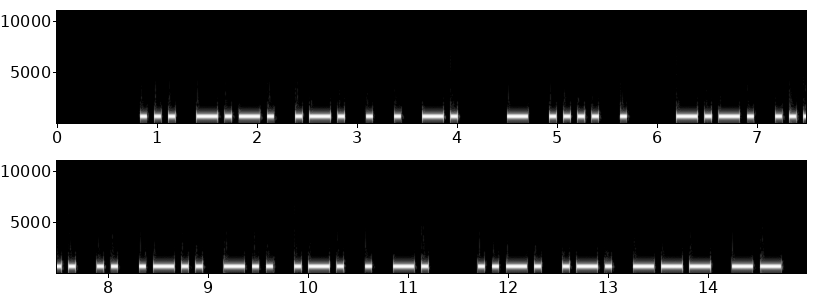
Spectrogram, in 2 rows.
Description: Morse code, heard as a keyed tone, about 17 wpm, 700 Hz. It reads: SCREEN THE CHILDREN FROM
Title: Sentences from Top 1000 Words - Review Part 6 - 17wpm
